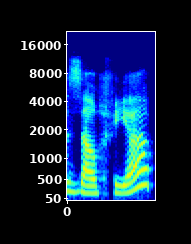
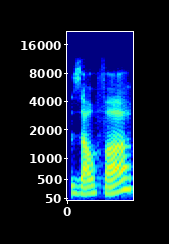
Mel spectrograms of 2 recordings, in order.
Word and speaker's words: Zilpha: is they pronounced it zalia but it's spelled z i l p ha so it kind of looks like zelfa but they call it zalia so okay sounds like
